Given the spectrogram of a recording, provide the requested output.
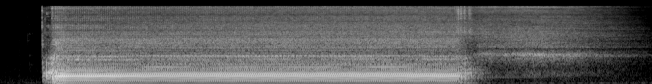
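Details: Aldi Scheppach (Workzone) small air compressor running after pressing its hidden thermal reset button: steady, even motor drone with firm pump hum, then clean shut-off; normal running.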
